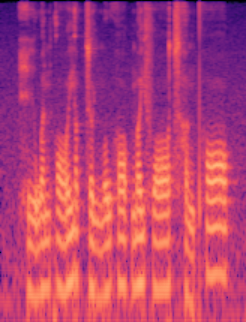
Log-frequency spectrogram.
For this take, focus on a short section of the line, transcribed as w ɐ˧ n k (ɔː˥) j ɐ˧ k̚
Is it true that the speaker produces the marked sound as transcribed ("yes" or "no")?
no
